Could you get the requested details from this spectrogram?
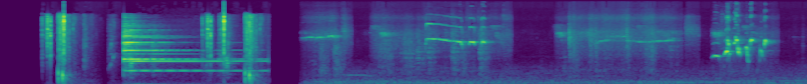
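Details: Oriental magpie-robin, a kacer poci, singing in the morning: sharp clicks and a burst of buzzy, harmonic notes, then thin high whistles, several sliding downward, ending in a flurry of quick chirps over a faint low hum.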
